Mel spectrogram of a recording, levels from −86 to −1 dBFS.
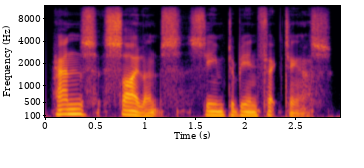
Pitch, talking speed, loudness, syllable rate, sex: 110 Hz, 140 wpm, -18 LUFS, 4.7 syllables/s, male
